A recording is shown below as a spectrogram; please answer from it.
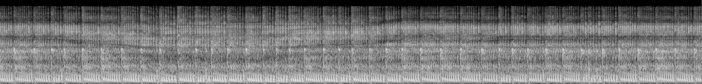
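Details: New Husqvarna 562XP Mark II chainsaw, first-ever run, warming up before timed cuts: steady high-pitched two-stroke scream at even revs, no surging or stumbling; normal running, found its tune quickly.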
